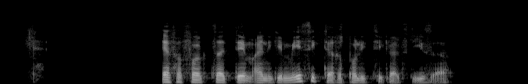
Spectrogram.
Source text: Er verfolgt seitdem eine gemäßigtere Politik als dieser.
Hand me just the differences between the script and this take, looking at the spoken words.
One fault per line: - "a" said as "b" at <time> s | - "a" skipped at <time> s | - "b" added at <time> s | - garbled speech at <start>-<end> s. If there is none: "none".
none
